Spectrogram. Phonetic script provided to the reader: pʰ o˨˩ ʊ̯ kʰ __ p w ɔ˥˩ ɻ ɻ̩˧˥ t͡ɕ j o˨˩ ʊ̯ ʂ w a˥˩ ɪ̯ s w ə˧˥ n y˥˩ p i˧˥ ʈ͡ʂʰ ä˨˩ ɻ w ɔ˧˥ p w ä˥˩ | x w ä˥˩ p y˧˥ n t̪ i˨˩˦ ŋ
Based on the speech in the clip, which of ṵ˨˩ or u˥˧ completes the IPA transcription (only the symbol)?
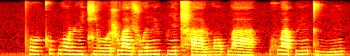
u˥˧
